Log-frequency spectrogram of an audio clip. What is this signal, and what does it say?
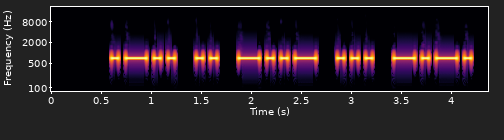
Morse code, heard as a keyed tone, about 17 wpm, 700 Hz. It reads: LIXSC
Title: Code Groups - 5 Letters - 17wpm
